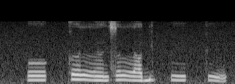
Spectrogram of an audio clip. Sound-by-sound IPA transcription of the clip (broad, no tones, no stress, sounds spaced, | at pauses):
ʊː kː ɵ lː ə̃ d͡z ʊ lː ʌ bʲ ʊ pː yː kː yː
